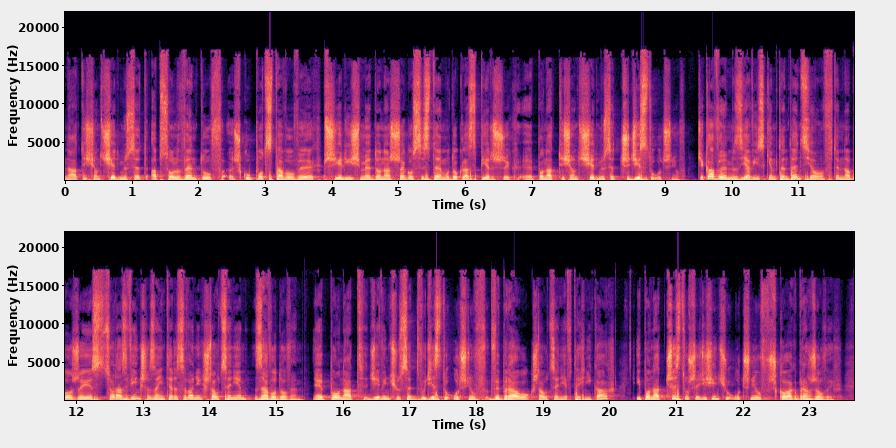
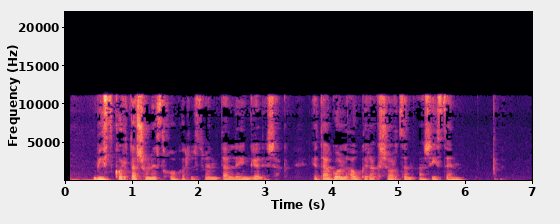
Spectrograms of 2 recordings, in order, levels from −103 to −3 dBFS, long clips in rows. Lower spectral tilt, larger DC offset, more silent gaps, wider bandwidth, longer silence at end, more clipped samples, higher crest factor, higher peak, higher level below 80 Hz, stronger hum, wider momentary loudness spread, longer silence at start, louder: about the same, -4.5 dB/octave vs -3.5 dB/octave; neither; neither; first, 17.5 kHz vs 12 kHz; second, 0.25 s vs 0.45 s; neither; second, 14 dB vs 24 dB; about the same, 0 dBFS vs -2 dBFS; first, -30 dBFS vs -58 dBFS; neither; second, 7 LU vs 15 LU; about the same, 0 s vs 0.1 s; first, -15 LUFS vs -24 LUFS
